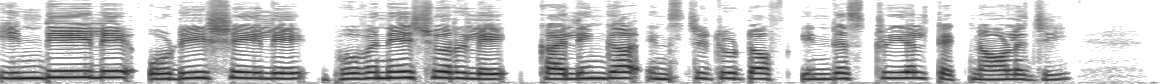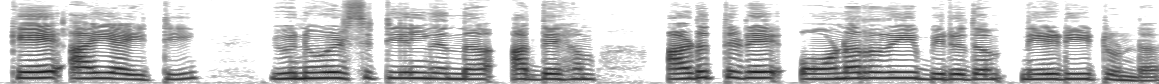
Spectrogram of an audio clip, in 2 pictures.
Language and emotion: Malayalam, neutral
